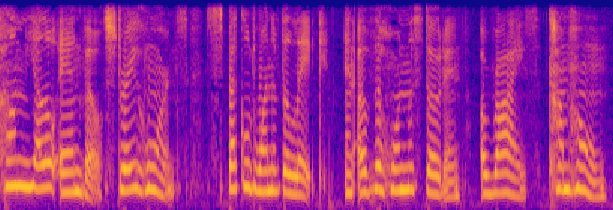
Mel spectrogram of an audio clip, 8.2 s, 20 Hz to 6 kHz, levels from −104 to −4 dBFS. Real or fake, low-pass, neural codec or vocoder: real; 5.4 kHz; none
